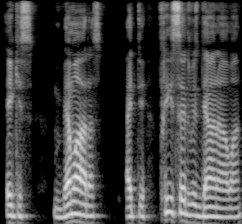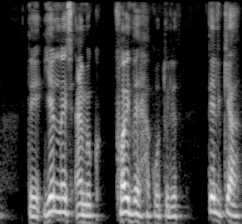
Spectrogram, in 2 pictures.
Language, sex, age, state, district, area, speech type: Kashmiri, male, 30-45, Jammu and Kashmir, Bandipora, rural, spontaneous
